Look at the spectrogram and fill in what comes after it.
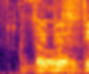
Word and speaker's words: Thoth: You know, but it's like T-H-O-T-H, not T-O-T-H.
